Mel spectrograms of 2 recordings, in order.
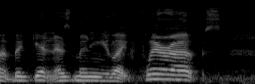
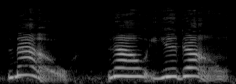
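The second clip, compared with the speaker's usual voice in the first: emphatic no; 12 semitones higher, much slower than usual. Real, not acted. Rhetorical answer to own question.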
